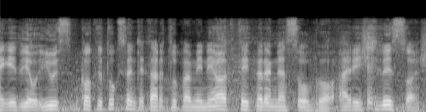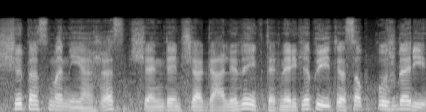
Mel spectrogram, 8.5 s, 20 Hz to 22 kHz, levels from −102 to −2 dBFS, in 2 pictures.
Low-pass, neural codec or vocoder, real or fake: 10.8 kHz; codec, 44.1 kHz, 1.7 kbps, Pupu-Codec; fake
